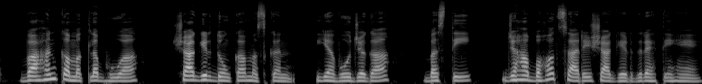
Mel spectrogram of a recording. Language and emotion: Urdu, neutral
